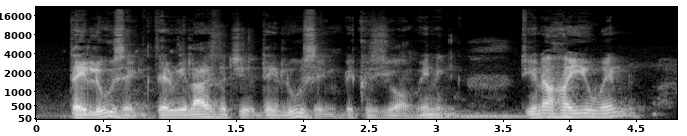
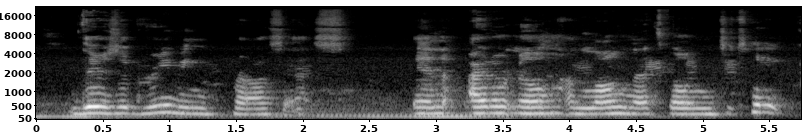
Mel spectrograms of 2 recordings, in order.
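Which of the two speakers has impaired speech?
The second: cerebral palsy; quadriplegic; 28 years old.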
